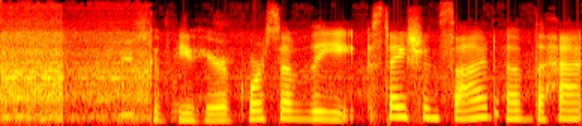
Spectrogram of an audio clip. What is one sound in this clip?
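A man speaks calmly over a radio headset.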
